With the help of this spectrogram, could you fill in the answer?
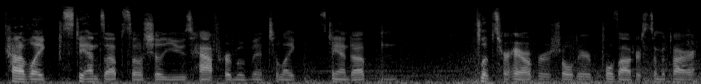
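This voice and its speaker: A man's voice: medium pitch, level tone, fairly quick, bright, forceful tone, soft background music. A man playing a tabletop role-playing game, chatting casually and describing his character's moves. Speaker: player.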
